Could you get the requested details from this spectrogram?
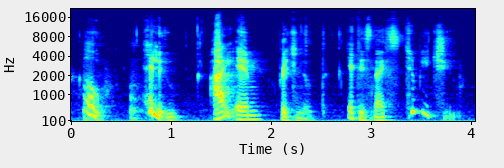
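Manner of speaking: slow, deliberate character voice. Voicing Reginald greeting the players from the ground: Reginald character voice. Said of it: "the Reginald who's still on the ground actually looks over at you guys and goes".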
